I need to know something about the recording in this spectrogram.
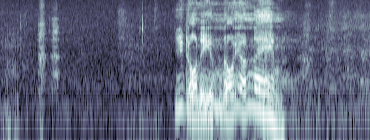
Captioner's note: chuckles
